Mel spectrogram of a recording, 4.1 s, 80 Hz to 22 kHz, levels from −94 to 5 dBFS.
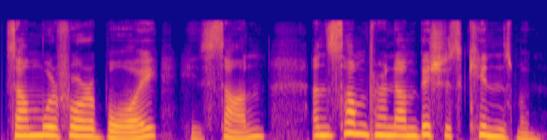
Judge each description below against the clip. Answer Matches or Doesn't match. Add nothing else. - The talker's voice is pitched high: Matches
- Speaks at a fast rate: Doesn't match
